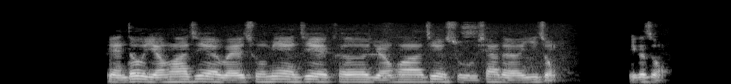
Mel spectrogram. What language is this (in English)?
Chinese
